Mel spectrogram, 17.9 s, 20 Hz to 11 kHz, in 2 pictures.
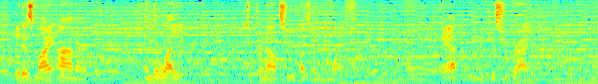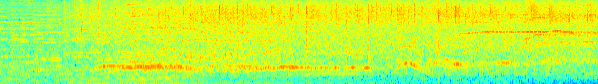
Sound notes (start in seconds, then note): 9.8 guests cheering and applauding; 15.5 guests whistling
